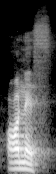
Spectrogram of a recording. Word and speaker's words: honest: Because we pronounce it as honest, and A is a pure vowel in Marathi, in English, or in any language.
